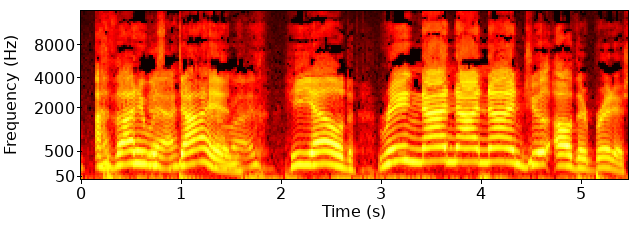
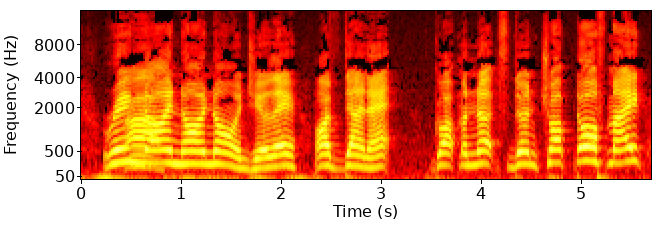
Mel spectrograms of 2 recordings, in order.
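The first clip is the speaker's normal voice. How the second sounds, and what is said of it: Bad put-on Australian accent. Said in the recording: “I had the worst Aussie accent ever.”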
